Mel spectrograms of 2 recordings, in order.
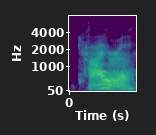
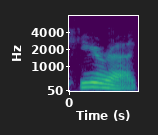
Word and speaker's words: Kira: It's well, no, they would pronounce a lot of the words the way they looked. Yeah. And you're just like, that Kyra. Who the fuck's Kyra? Oh, Kira.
